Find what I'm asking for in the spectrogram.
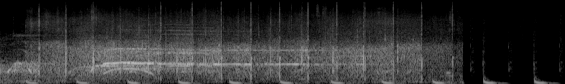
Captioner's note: applause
